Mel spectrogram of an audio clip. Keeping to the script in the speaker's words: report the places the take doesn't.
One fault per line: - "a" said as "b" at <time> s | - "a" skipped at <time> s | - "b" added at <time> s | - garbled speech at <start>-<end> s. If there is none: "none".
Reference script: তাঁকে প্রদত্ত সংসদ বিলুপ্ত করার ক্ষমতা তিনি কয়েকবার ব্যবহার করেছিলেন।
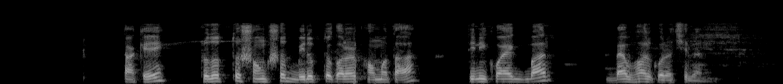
none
